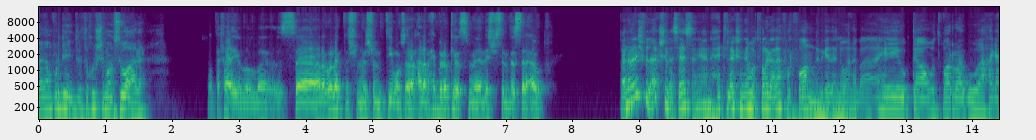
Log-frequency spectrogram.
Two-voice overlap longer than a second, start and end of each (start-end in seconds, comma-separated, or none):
none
